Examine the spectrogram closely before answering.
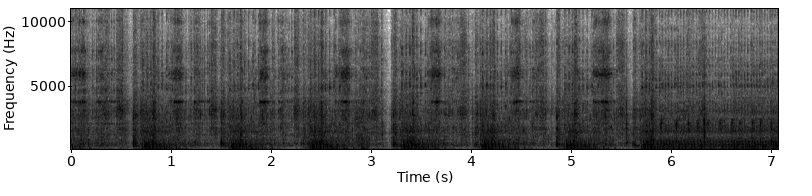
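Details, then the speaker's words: Craftsman two-stroke blower, choke on, primed bulb, first start: revs up then sags nearly cutting out about once a second, surging and dying; low-speed mixture screw suspected, needs opening. "we've got I love we need to adjust the low because it is he's dying the right one"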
